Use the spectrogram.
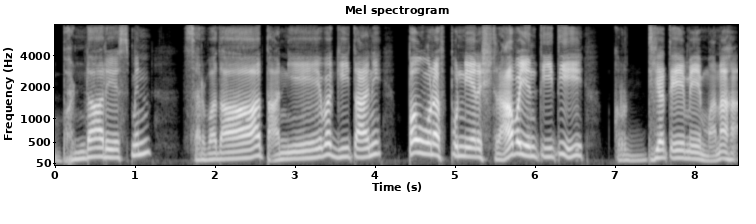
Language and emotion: Sanskrit, angry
